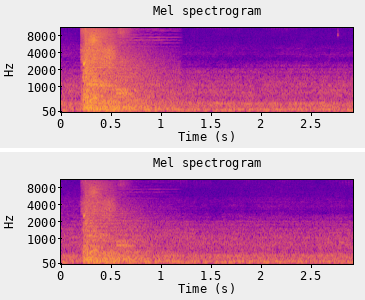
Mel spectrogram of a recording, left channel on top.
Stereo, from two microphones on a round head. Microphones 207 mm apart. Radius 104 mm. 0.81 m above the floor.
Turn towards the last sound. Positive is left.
turn(degrees=35)  # may be behind; listen again after turning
